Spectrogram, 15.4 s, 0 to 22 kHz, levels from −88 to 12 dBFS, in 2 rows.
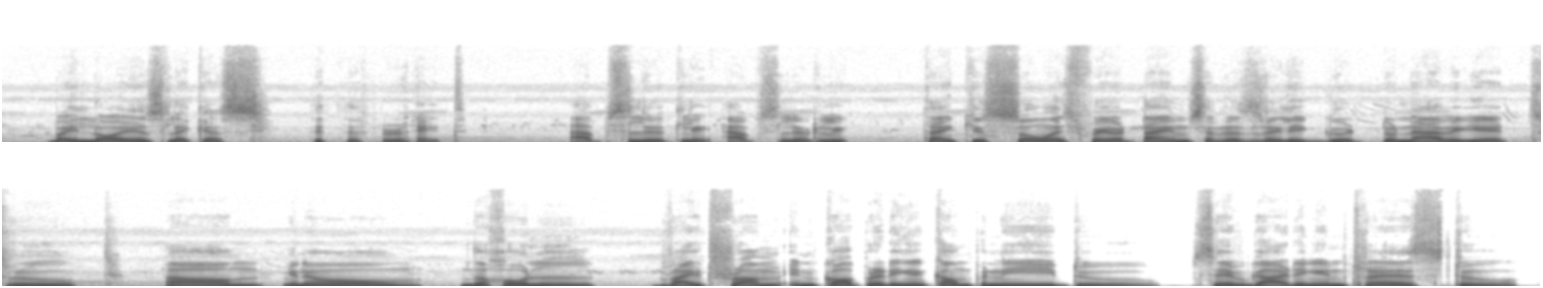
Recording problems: electrical hum; faint; until 11 s; 50 Hz, 25 dB below the speech

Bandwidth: 15 kHz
